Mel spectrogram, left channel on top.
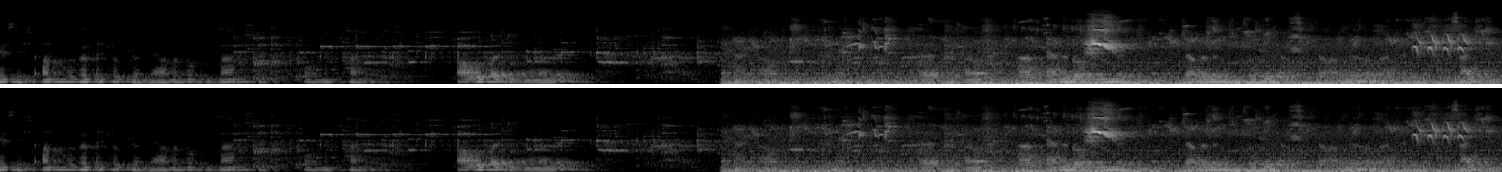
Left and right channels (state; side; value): noise; right; hiss, 25 dB below the sound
